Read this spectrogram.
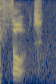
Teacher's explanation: in England you would say thought okay and have more of o sound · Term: more of an O sound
